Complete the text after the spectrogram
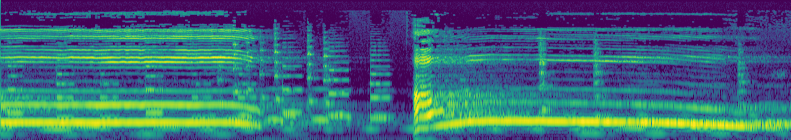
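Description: Two long, drawn-out shouted calls of "Au!" ring out loudly, each held and wavering in pitch almost like a howl, with a short broken pause between them, answered by an echo.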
